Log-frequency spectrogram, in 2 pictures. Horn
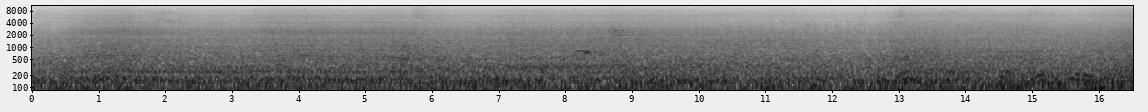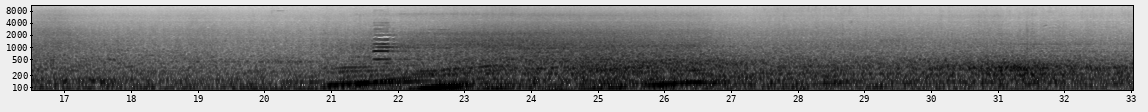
0:21.5 0:22.3

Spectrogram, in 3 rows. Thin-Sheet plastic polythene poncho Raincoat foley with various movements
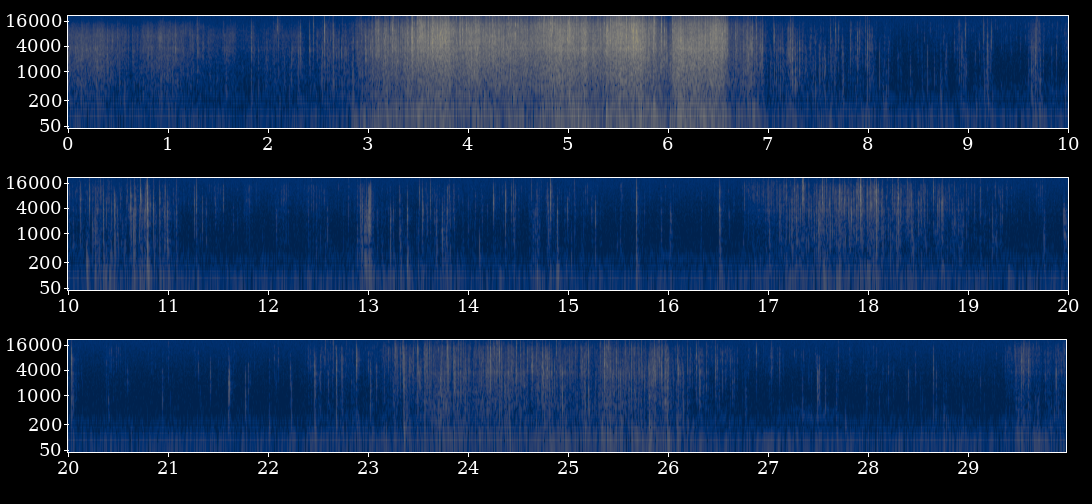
0:00.0 0:09.1, 0:22.8 0:26.9

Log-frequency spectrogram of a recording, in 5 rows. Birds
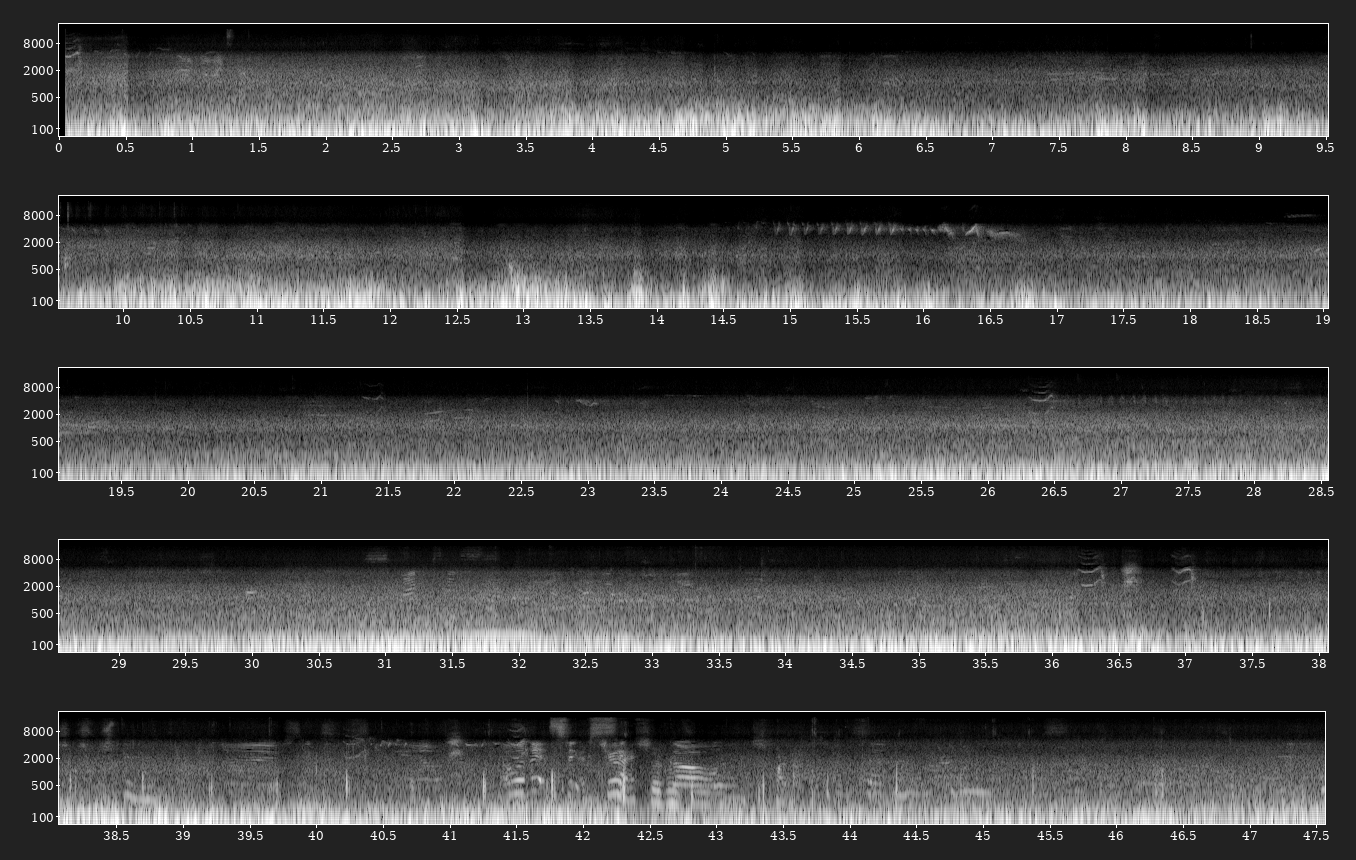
0:14.2 0:19.5, 0:20.7 0:34.0, 0:35.6 0:47.5

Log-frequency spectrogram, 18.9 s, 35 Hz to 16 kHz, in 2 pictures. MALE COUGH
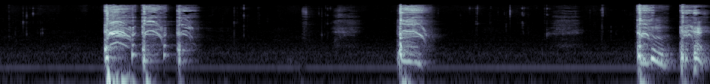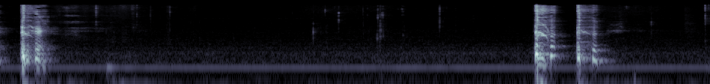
0:01.4 0:02.7, 0:05.3 0:05.9, 0:08.5 0:10.3, 0:16.6 0:17.7

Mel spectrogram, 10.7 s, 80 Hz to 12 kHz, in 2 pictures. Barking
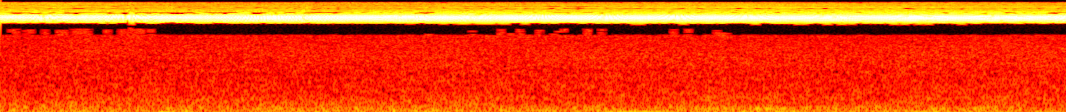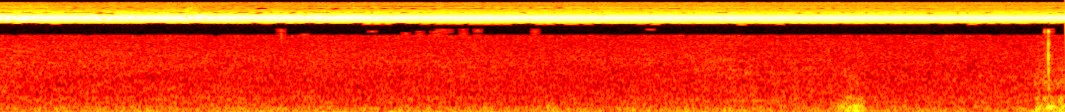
0:09.5 0:09.8

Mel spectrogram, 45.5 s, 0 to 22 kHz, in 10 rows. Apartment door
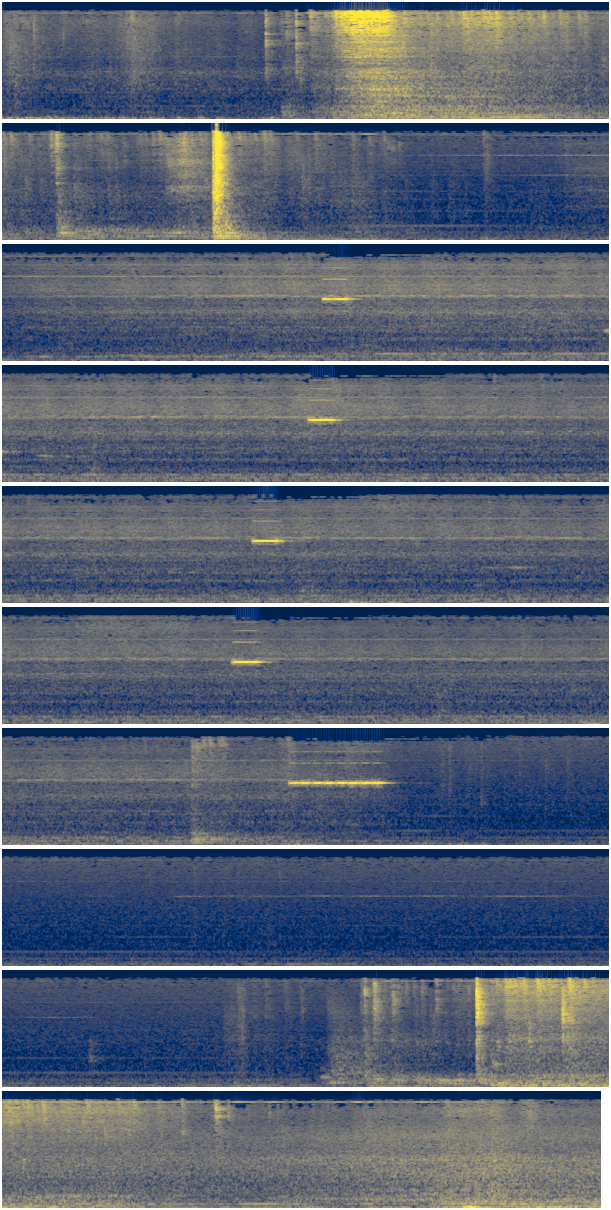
0:02.0 0:07.8, 0:38.7 0:45.1

